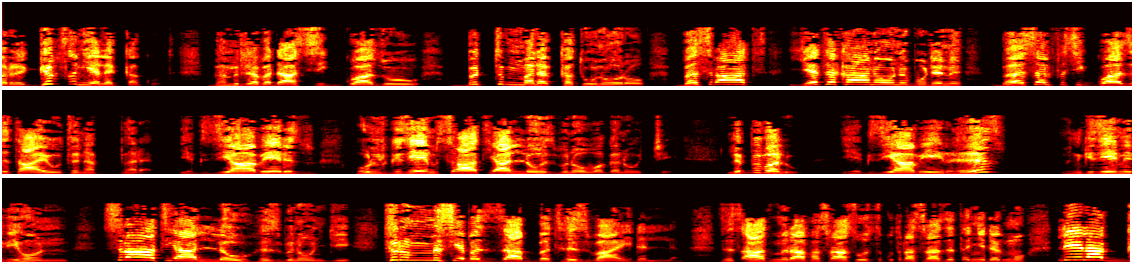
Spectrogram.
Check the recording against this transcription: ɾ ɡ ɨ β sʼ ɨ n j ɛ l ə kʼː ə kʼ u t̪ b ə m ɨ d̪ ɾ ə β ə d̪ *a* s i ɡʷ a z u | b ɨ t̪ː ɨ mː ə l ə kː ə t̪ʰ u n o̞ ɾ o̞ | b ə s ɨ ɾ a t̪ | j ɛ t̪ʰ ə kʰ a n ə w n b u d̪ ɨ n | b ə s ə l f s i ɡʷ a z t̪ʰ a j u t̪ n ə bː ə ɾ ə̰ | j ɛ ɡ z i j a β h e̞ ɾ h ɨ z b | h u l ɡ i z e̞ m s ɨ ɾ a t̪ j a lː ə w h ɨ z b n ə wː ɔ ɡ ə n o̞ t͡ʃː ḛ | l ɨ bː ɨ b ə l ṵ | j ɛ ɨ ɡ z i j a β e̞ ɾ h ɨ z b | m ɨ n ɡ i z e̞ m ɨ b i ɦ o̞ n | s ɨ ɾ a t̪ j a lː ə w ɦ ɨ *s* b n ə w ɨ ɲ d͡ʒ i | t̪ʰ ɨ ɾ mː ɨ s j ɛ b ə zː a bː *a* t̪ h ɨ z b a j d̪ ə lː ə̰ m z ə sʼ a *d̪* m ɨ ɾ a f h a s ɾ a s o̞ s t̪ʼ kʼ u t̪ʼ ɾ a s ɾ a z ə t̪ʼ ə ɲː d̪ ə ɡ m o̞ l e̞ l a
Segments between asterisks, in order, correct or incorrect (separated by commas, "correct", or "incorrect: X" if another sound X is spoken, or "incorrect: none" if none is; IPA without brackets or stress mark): correct, incorrect: z, incorrect: ə, incorrect: t̪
